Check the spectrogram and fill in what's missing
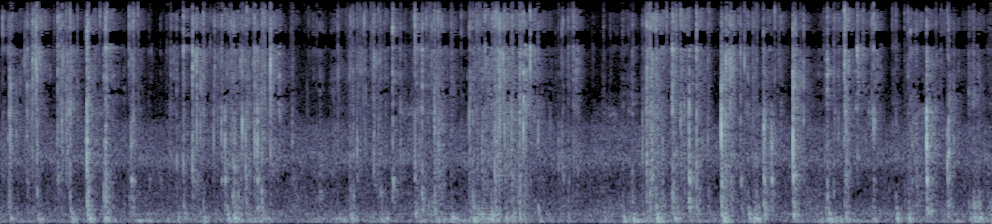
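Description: A small metal knife cuts and scrapes thin curls from the edge of a solid, hand-sized bar of soap painted blue, held in one hand. Dense, crisp scraping and crackling clicks come in quick bursts throughout, bright and dry with almost no ring.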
